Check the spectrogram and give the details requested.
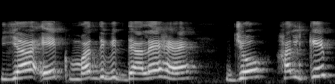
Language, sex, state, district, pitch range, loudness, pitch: Hindi, female, Bihar, Bhagalpur, 265-330 Hz, -15 LUFS, 295 Hz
